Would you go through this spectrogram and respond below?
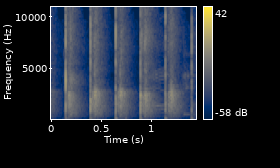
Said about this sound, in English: Round of applause for mom, y'all. Come on, y'all.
